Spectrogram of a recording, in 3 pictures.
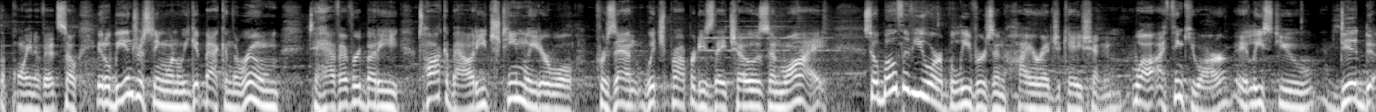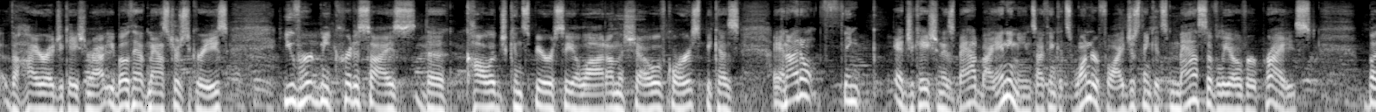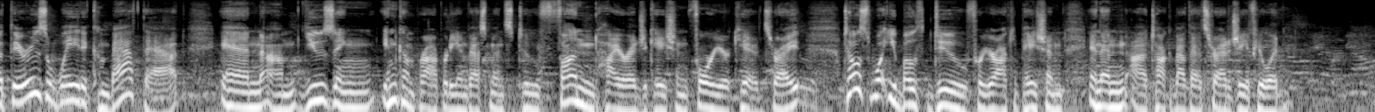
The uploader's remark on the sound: In between activities during the Oklahoma City JHU Live event is a great time to record a podcast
